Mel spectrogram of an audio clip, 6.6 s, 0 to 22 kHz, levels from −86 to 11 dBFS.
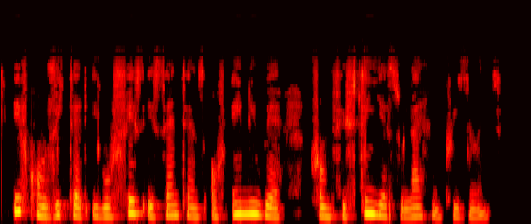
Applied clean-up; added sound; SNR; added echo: none; none; none; none.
